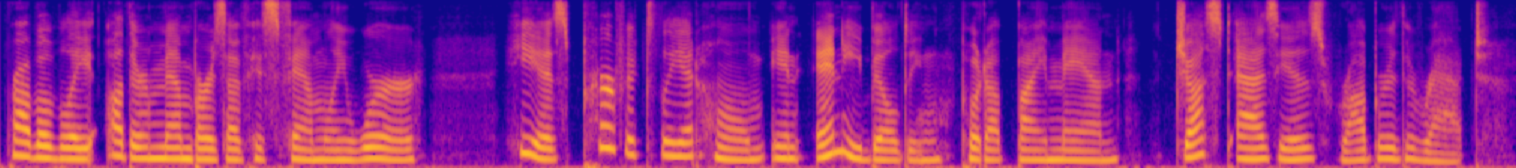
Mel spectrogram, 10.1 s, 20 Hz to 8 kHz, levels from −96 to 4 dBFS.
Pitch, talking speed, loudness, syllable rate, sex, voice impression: 200 Hz, 150 wpm, -17 LUFS, 4.2 syllables/s, female, very feminine, slightly adult-like, very thin, relaxed, weak, slightly dark, soft, clear, fluent, very cute, slightly cool, intellectual, very refreshing, sincere, calm, very friendly, very reassuring, very unique, elegant, slightly wild, very sweet, very kind, slightly strict, slightly intense, slightly modest, slightly light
